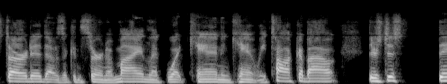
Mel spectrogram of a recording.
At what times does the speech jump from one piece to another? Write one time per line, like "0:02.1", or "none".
none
